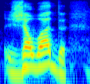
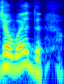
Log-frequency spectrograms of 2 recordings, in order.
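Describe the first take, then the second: First: The second vowel sounds like 'a'. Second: The second vowel sounds like 'e'. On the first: The speaker calls it right. "au lieu de dire Jawad" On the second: The speaker calls it wrong. "je disais Jawed parce que je connais plein de Jawed"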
